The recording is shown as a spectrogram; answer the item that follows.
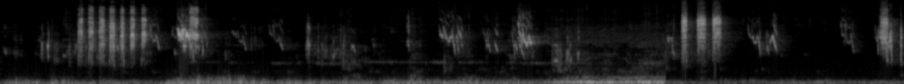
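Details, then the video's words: Budgerigar, described as an Australian bird, chirping: scattered bursts of harsh, buzzy chatter and short squawky notes in quick clusters, with pauses between, over a low background rumble. "budgie chirping sound"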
